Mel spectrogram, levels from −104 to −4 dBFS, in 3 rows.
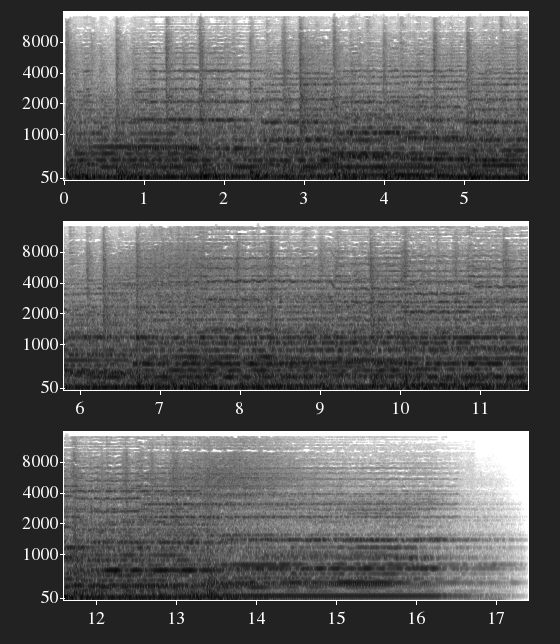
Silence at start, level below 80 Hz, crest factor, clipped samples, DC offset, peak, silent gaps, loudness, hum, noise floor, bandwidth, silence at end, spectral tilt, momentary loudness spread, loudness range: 0 s; -16 dBFS; 12 dB; under 0.1%; under 0.1%; 0 dBFS; none; -12 LUFS; none; -46 dBFS; 14 kHz; 0.75 s; -6.5 dB/octave; 5 LU; 4 LU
